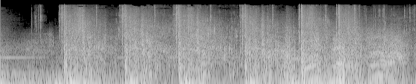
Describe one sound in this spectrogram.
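A rifle fires loudly several times.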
